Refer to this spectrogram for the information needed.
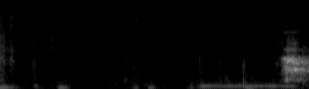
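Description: A single dog bark bursts out loudly at the very end, after a few soft low thumps and a brief steady hum.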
